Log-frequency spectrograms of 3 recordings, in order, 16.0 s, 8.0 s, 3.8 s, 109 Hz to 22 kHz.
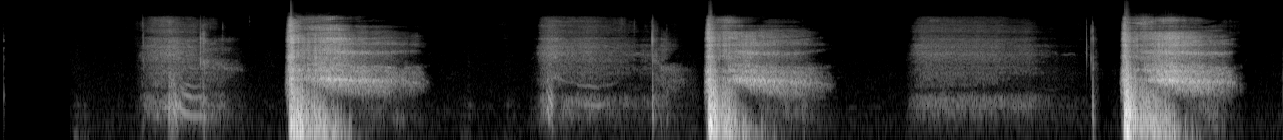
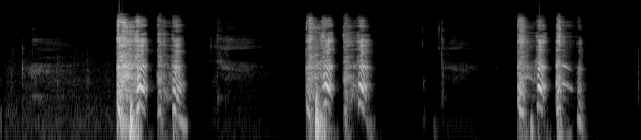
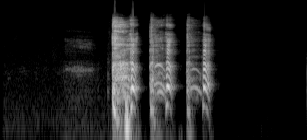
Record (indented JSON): {
  "exhalation_length": "16.0 s",
  "exhalation_amplitude": 32768,
  "exhalation_signal_mean_std_ratio": 0.3,
  "three_cough_length": "8.0 s",
  "three_cough_amplitude": 30923,
  "three_cough_signal_mean_std_ratio": 0.3,
  "cough_length": "3.8 s",
  "cough_amplitude": 32767,
  "cough_signal_mean_std_ratio": 0.3,
  "survey_phase": "beta (2021-08-13 to 2022-03-07)",
  "age": "18-44",
  "gender": "Female",
  "wearing_mask": "Yes",
  "symptom_none": true,
  "smoker_status": "Never smoked",
  "respiratory_condition_asthma": false,
  "respiratory_condition_other": false,
  "recruitment_source": "REACT",
  "submission_delay": "2 days",
  "covid_test_result": "Negative",
  "covid_test_method": "RT-qPCR",
  "influenza_a_test_result": "Negative",
  "influenza_b_test_result": "Negative"
}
